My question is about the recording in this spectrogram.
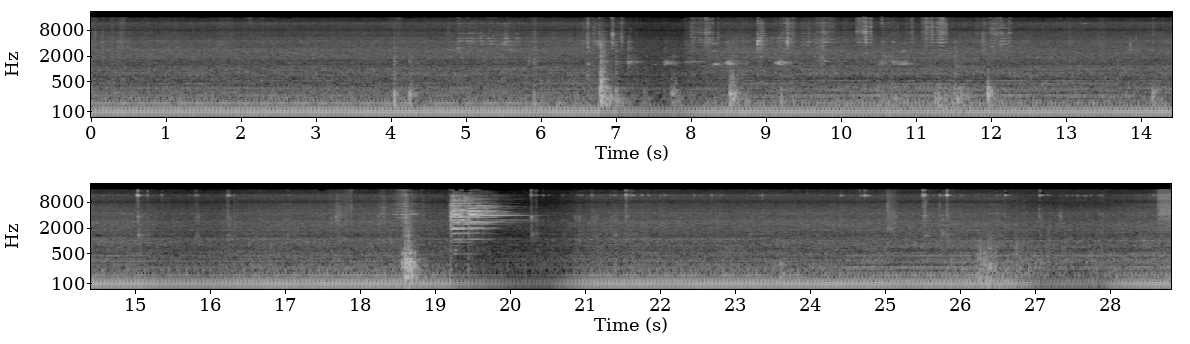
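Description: Steady low machine hum, with scattered short metallic clinks and a brief clatter as lug nuts are threaded by hand onto the studs of a semi-truck wheel hub.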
